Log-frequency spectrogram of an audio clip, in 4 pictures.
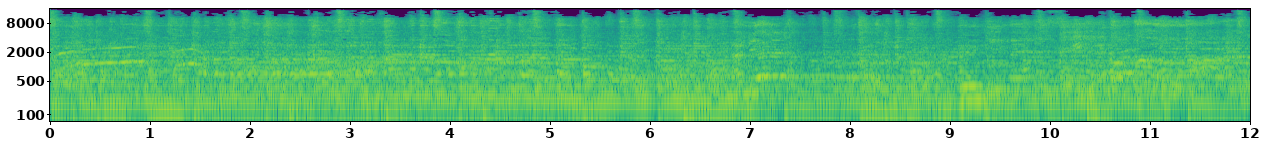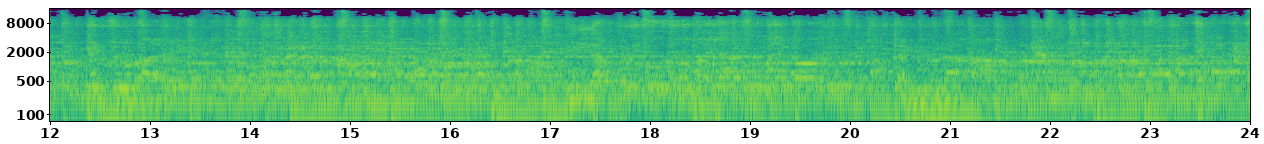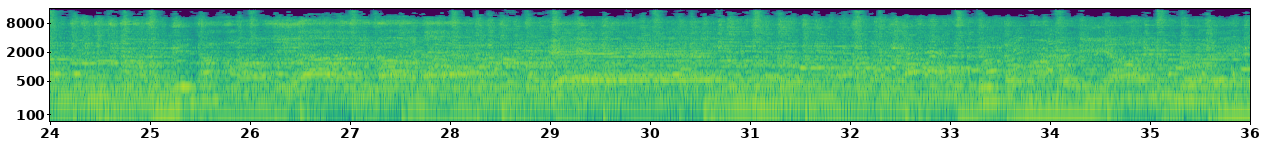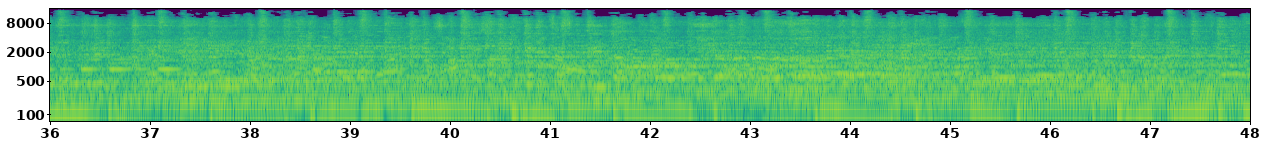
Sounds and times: Bluegrass: 0.0 - 48.0
Crowd: 0.0 - 48.0.

